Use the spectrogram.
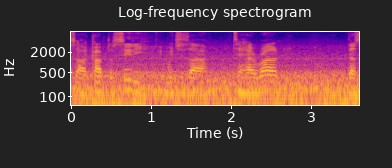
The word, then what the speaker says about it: Tehran: All right, okay, them small hot, okay, just attacked carried out attack on Iran, its capital city, which is Tehran.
